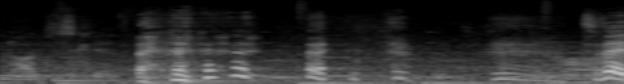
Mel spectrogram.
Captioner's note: laughs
